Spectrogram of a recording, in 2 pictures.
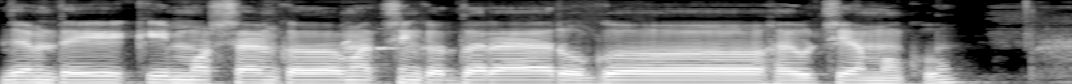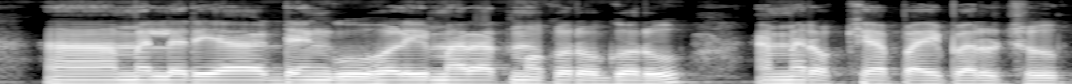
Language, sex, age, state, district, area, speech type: Odia, male, 30-45, Odisha, Kalahandi, rural, spontaneous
